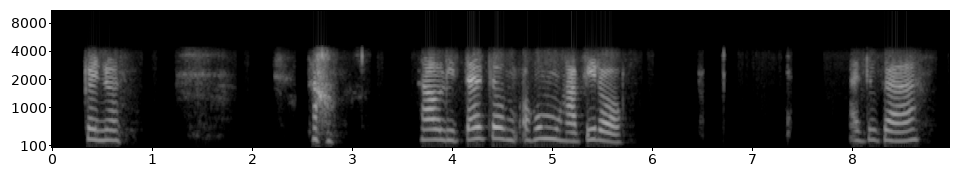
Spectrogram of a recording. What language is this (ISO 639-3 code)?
mni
